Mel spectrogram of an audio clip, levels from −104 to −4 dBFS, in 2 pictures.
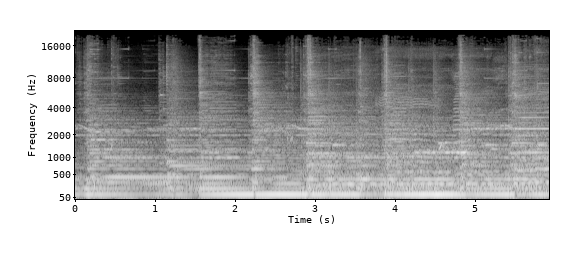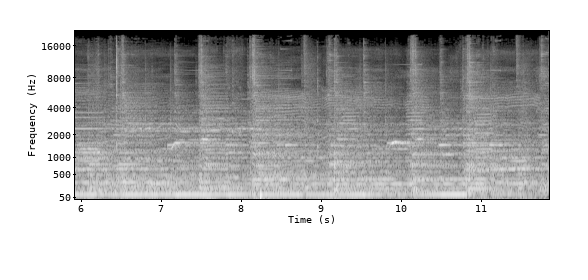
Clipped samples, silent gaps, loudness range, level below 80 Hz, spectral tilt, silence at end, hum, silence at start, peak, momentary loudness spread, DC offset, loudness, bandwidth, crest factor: under 0.1%; none; 2 LU; -38 dBFS; -5.5 dB/octave; 0 s; none; 0 s; -2 dBFS; 4 LU; under 0.1%; -18 LUFS; 19.5 kHz; 16 dB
